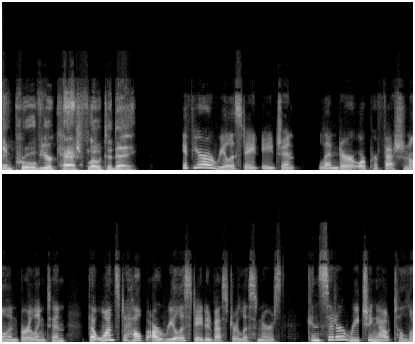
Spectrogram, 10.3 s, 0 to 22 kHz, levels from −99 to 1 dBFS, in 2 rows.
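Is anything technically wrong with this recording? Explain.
Yes. From 8.59 to 8.91 s there is repeated packet loss, giving a robotic sound. Packets kept arriving late or not at all. Each hole, the longest about 28 ms, was patched by repeating the previous sound. Roughly half that stretch is filler, so the speech turns choppy with pieces missing.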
